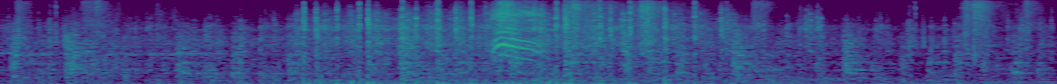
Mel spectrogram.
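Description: A crow cawing in a video game, a few harsh calls rising over a dense, steady bed of ambient game noise.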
